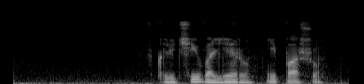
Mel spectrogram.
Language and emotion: Russian, neutral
